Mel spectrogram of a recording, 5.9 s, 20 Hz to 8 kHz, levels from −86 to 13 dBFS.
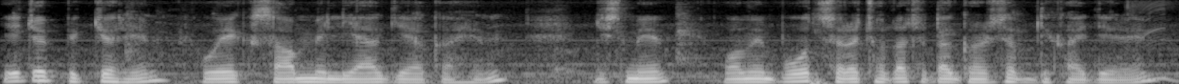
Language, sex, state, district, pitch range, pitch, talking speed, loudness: Hindi, male, Arunachal Pradesh, Longding, 105-125 Hz, 115 Hz, 245 wpm, -15 LUFS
